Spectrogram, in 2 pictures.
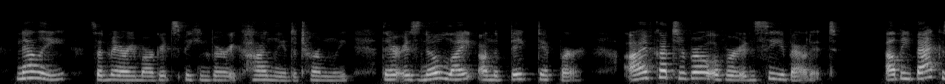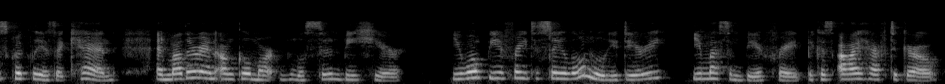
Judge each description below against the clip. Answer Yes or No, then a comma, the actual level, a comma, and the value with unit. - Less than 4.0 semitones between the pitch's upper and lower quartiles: No, average, 4.4 semitones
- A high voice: Yes, high, 230 Hz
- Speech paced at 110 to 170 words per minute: No, average, 200 wpm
